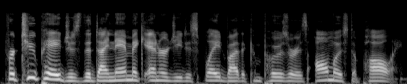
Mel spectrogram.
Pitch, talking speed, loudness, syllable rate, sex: 175 Hz, 190 wpm, -18 LUFS, 6.0 syllables/s, female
